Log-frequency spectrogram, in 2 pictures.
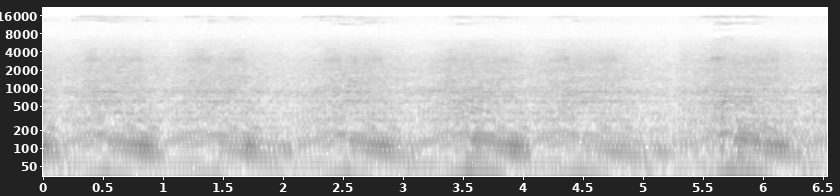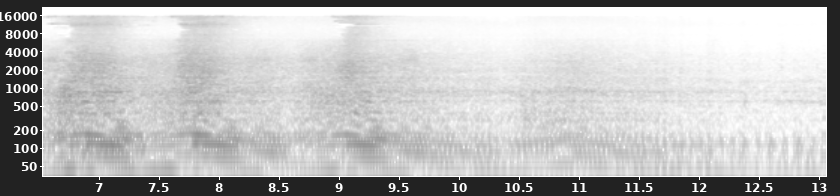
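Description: A motorcycle engine idles with a steady, throbbing rumble.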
